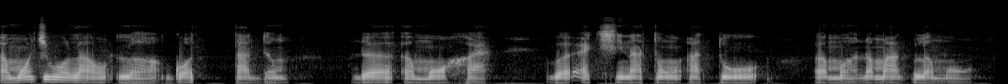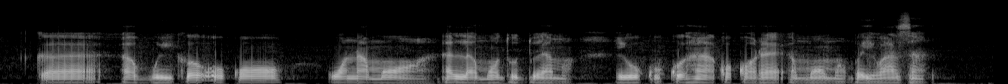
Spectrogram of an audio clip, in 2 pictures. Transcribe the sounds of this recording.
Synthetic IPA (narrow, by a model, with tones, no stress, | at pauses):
ə˨mɔ̃˦d͡ʑi˦wo˦la˦wo˦lə˨ɡɔ˦ | t̪a˨ɖə˨˦m | ɖə˦ə˨mɔ̃˦xa˨ | bə˦ə˦t͡ɕi˦nã˦t̪o˦ma˨t̪o˦ | ə˦mə˨nə˦mã˦ɡ͡blə˨mɔ̃˨ | kə˦ə˨vo˨i˨kə˦wo˦kɔ˦ | wo˦nã˦mɔ̃˦˨a˨ə̰˦lə˨mɔ̃˦d̪o˦d̪o˦a˨mə˨ə˦je˦wo˦ko˨kə˦ɦã˦˨kɔ˦kɔ˨ɖə˦ə˨mɔ̃˦mə˨bə˦jɛ˨wo˦a˦zã˦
